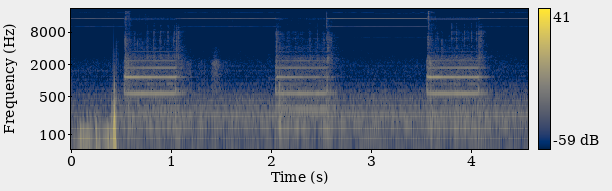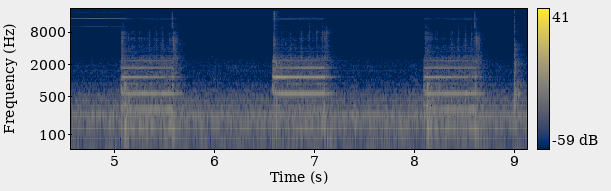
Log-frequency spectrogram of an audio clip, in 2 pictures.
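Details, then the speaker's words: Homemade artificial respiration machine with adjustable flow and volume, just switched on with no patient attached, blowing air past a paper strip: regular mechanical cycles with soft whir and steady beeping, about 20 a minute, flow turned up. "Donc là, je fais on. Là, la machine, il fait sortir de l'air par là."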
